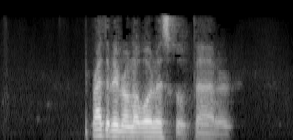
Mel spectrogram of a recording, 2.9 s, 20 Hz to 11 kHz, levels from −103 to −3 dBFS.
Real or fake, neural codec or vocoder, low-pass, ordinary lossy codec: fake; codec, 16 kHz, 0.5 kbps, X-Codec, HuBERT features, trained on balanced general audio; 7.2 kHz; MP3, 32 kbps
